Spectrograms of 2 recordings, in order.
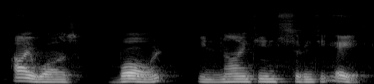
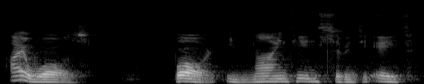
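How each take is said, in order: Both takes have the same delivery.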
